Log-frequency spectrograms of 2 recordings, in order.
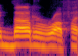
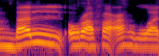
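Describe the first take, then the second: First: बर रफ़ा with no L, one doubled rolled R; fuse the L into a strong R in बर रफ़ा; merged lam into ra. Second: बल with its L sounded clearly before रफ़अहुल्लाह; unmerged lam. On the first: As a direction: run बर straight into रफ़ा on a held R. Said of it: "totally आपने मर्ज कर देना है". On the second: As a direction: keep the L of बल separate from the following R. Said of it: "नहीं पढ़ते". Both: Shown as a demonstration.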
